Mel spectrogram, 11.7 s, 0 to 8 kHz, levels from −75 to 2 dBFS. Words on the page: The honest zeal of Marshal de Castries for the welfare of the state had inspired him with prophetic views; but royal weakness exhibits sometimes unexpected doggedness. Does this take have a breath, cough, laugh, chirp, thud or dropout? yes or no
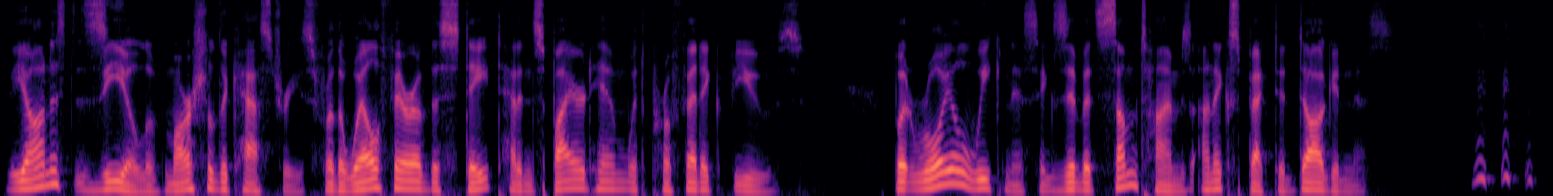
yes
